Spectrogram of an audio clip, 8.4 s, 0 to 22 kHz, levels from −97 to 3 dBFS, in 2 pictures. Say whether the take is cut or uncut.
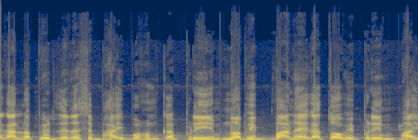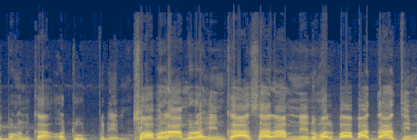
cut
